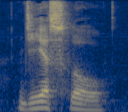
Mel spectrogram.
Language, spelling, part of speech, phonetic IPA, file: Belarusian, дзеяслоў, noun, [d͡zʲejasˈɫou̯], Be-дзеяслоў.ogg
- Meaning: verb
